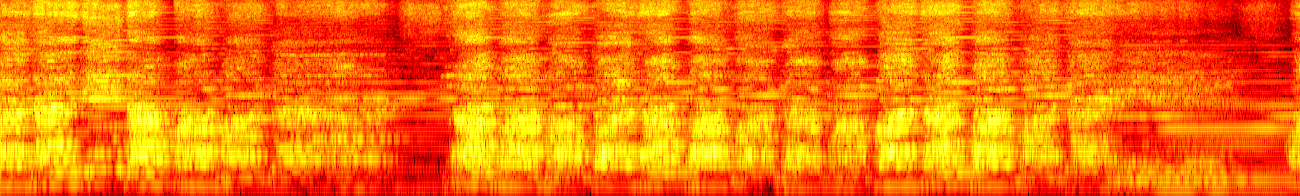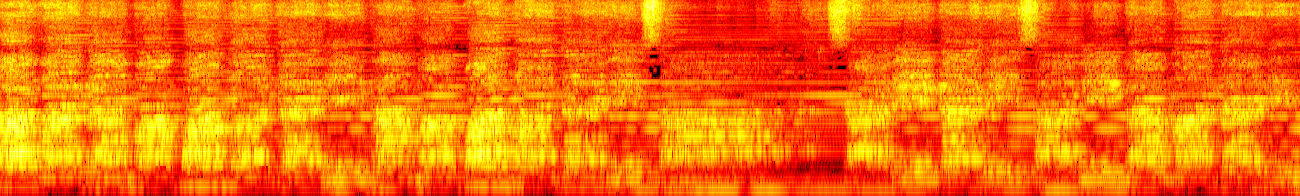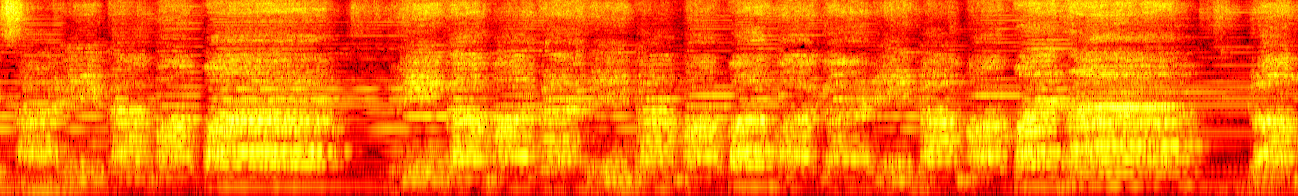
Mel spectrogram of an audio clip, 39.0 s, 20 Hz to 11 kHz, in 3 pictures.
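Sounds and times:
group singing scale exercises: 0:00.0 - 0:38.9
harmonium: 0:00.0 - 0:38.9.

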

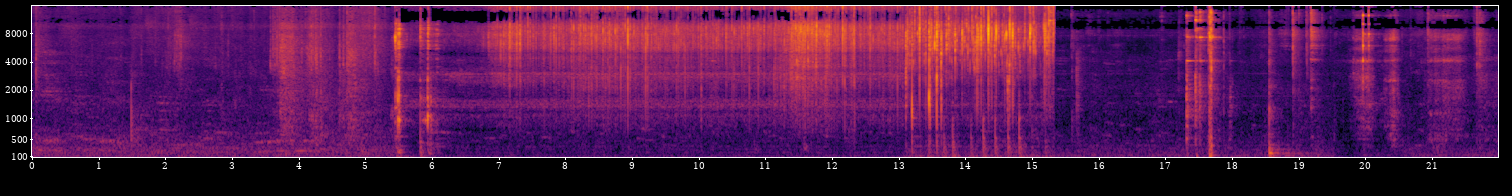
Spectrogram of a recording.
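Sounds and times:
fat sizzling in a frying pan: 0:05.8 - 0:15.4
spatula scraping a pan: 0:19.8 - 0:22.0.

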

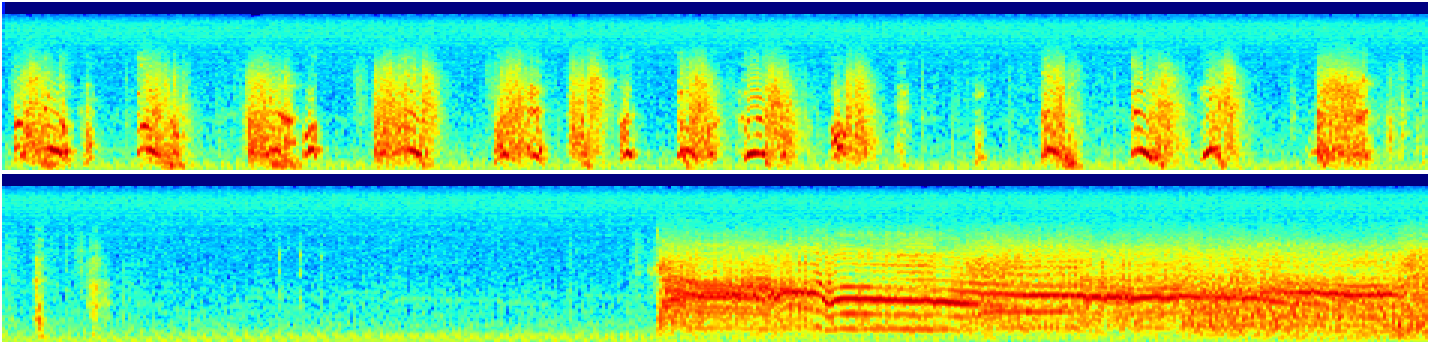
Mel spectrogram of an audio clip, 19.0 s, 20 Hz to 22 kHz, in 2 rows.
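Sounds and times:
fighters shouting battle cries: 0:13.8 - 0:19.0.

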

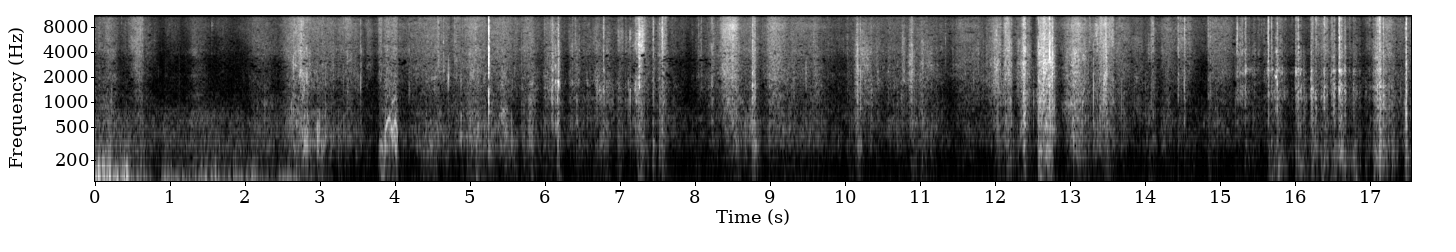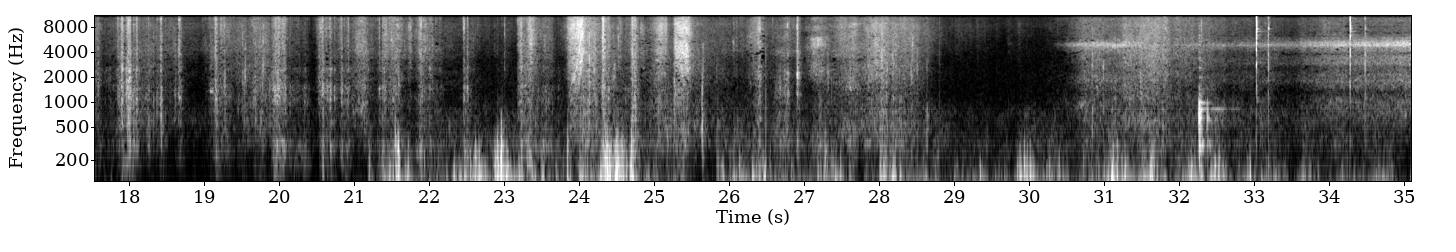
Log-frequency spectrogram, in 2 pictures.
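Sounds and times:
rustling and crinkling: 0:00.0 - 0:29.1.

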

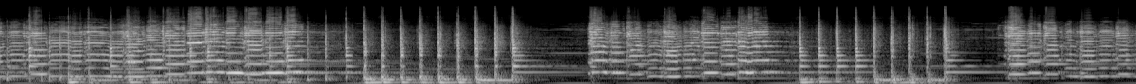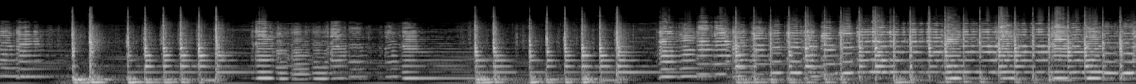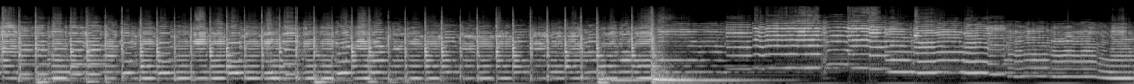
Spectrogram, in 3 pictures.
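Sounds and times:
quick percussive strokes: 0:18.7 - 0:30.4
pitched melody: 0:28.4 - 0:30.5.

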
